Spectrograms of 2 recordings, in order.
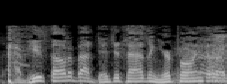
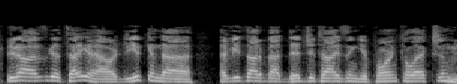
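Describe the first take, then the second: First: Imitating a salesy pitch; lightly mocking sales voice; mock infomercial voice. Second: Salesy pitch voice; smooth sales pitch; infomercial voice. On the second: Real, not acted. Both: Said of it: "You just sounded like an infomercial".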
